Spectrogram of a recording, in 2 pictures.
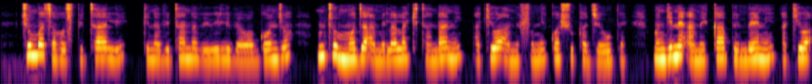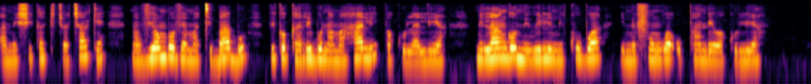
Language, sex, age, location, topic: Swahili, female, 25-35, Mombasa, health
